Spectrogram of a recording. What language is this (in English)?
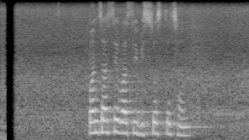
Nepali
